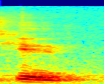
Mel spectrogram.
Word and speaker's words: Home: You might say Home, but it's pronounced Hume, and it's Scottish.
